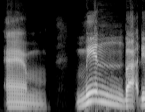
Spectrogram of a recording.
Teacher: iqlab bunyi n-nya jadi m tapi bindeng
